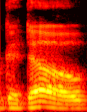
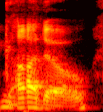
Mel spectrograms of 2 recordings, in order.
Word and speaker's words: Godot: saw this play that i'm sure we pronounced waiting for godot but it is actually gado that's i know that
